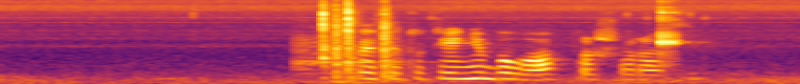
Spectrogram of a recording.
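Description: A microwave door opens with a clunk.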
